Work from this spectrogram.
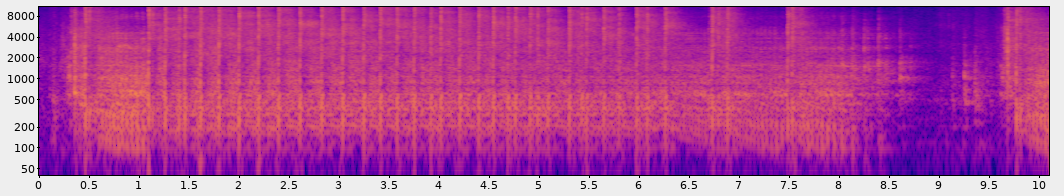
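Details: Jiffy Stealth STX 10-inch ice auger, 3 hp Tecumseh two-stroke, on old gas of unknown age, full choke: harsh uneven sputtering crackle dipping out at the end, very smoky; rough running.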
